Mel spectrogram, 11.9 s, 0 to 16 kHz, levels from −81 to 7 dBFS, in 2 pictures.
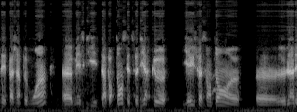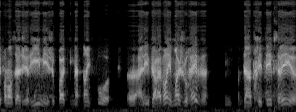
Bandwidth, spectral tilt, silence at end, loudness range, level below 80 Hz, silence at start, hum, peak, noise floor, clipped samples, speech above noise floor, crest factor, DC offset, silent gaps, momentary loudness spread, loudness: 16 kHz; 1 dB/octave; 0 s; 2 LU; -70 dBFS; 0 s; none; -10 dBFS; -62 dBFS; under 0.1%; 37 dB; 16 dB; under 0.1%; none; 10 LU; -23 LUFS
